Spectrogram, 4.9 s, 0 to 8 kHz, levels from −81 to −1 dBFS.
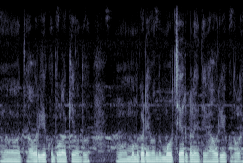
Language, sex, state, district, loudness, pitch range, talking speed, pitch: Kannada, male, Karnataka, Koppal, -18 LUFS, 100-105 Hz, 125 wpm, 100 Hz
